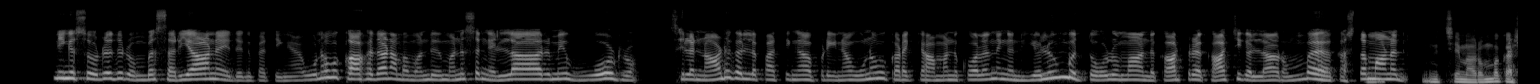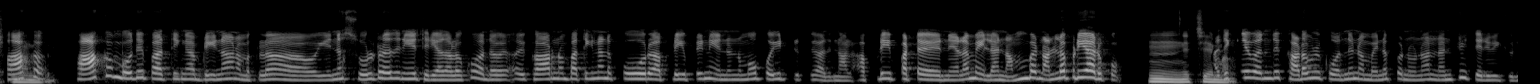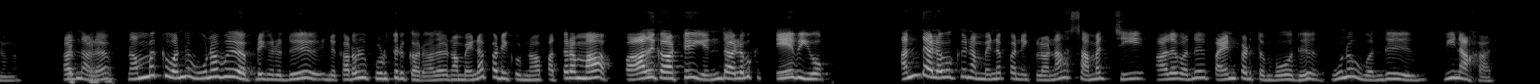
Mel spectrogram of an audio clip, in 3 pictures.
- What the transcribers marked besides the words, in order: none
- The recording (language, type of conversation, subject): Tamil, podcast, மீதமுள்ள உணவுகளை எப்படிச் சேமித்து, மறுபடியும் பயன்படுத்தி அல்லது பிறருடன் பகிர்ந்து கொள்கிறீர்கள்?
